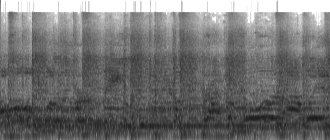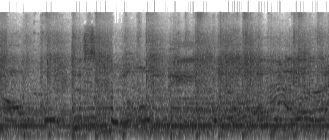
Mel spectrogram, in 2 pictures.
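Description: Live rock band playing: bass guitar, acoustic guitar and harmonica over two cajons keeping a steady beat, with one note held for a few seconds in the middle.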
